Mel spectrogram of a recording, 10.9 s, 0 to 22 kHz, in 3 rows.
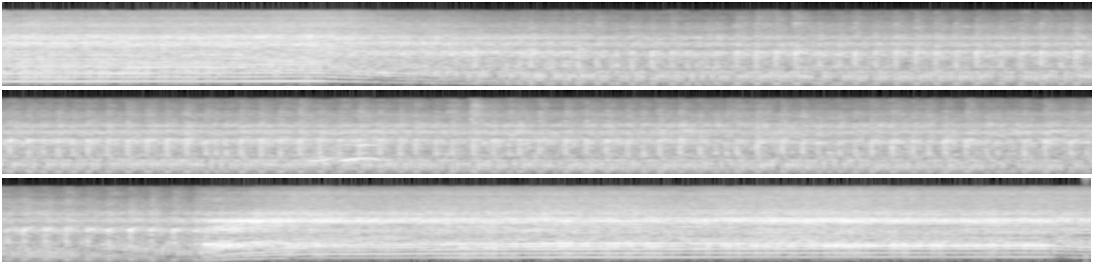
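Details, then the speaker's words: Cheap two-stroke weedeater number 2 on a new $6 replacement carb, air filter off: buzz drops to a sagging idle then climbs back sluggishly; carb way out of adjustment, running rich and smoking. "I can adjust the carburetor, because these things are way out of adjustment."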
